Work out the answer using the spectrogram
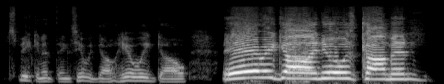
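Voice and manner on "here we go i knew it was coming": loud, higher outburst; exclaiming. Real, not acted. Streamer reacting to a comment he knew was coming, loud exclamation. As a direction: call it out loudly, much higher.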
